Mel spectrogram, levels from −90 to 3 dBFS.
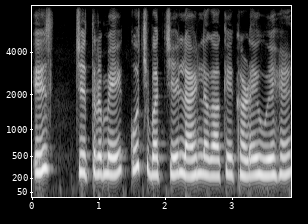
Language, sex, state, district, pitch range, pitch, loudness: Hindi, male, Delhi, New Delhi, 235-270 Hz, 245 Hz, -11 LUFS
